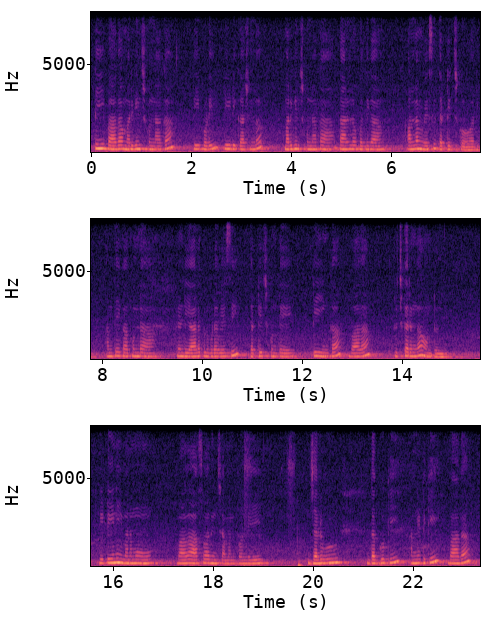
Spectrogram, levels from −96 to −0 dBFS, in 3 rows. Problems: constant background noise, background conversations at intervals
